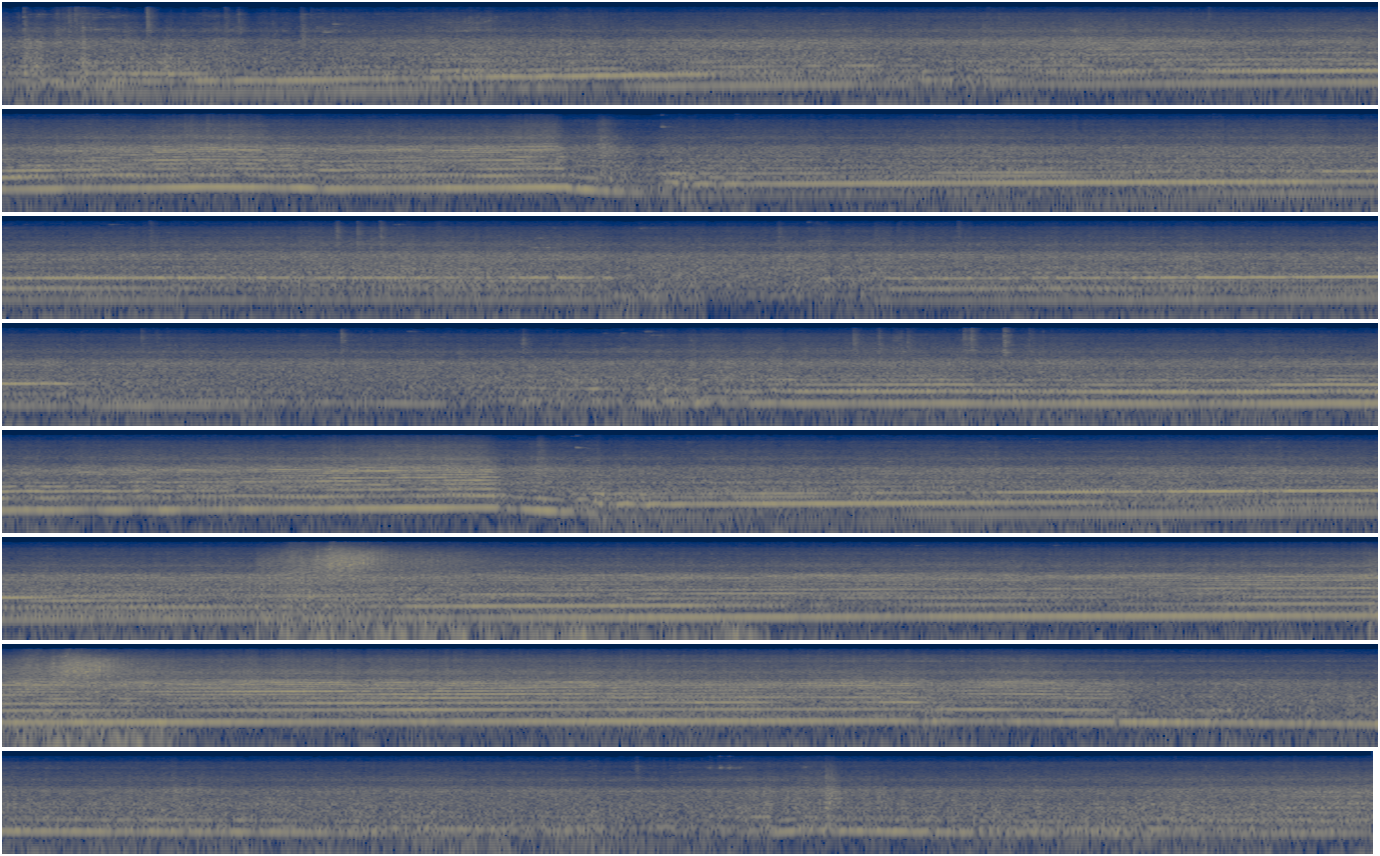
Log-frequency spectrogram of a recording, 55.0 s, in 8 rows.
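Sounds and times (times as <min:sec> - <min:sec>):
race car engine at full throttle: 0:00.0 - 0:55.0
brief whooshes: 0:35.3 - 0:39.6, 0:40.8 - 0:43.6.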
